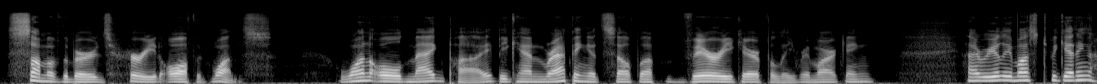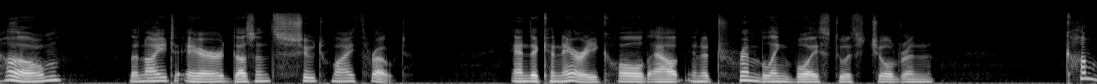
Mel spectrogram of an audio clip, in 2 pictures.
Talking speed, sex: 130 wpm, male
